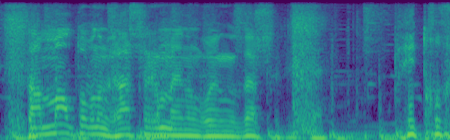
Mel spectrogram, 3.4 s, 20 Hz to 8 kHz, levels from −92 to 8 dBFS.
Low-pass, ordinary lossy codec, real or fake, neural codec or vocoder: 7.2 kHz; none; real; none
